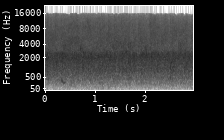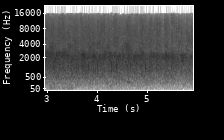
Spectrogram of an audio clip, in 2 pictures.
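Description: Audience applause welcomes guest author Esther Freud at an All About Women event in Sydney, a dense, even wash of clapping that holds steady and loud for the whole stretch, with no talk over it.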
